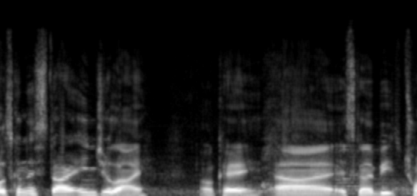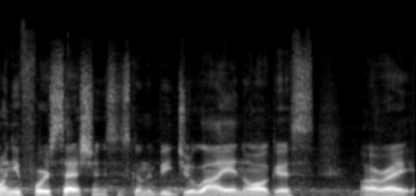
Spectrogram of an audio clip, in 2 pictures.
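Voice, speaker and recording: A man in his forties from Peru, a youth futsal coach in a local cable TV interview, who explains simply and keeps checking in with "okay?". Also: mid-range voice. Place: indoor futsal facility.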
